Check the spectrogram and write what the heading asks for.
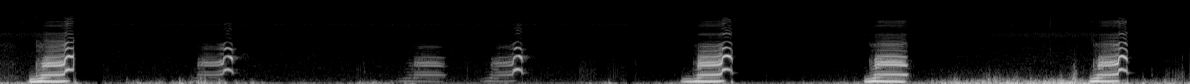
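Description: Canada goose honks: about seven separate honks, a second or two apart, several of them loud and close.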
